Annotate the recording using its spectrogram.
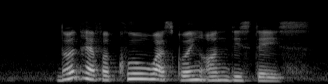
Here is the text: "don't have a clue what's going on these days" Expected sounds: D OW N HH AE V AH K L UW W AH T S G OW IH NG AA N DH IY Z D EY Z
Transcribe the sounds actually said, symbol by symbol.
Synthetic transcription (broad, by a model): D OW N HH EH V AH K UW W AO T S G OW IH NG AA N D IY S D EY S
